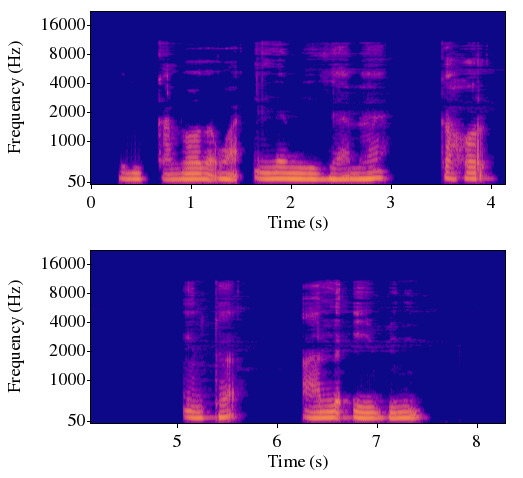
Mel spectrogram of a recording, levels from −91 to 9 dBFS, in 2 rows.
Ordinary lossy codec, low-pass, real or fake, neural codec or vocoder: none; 10.8 kHz; real; none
